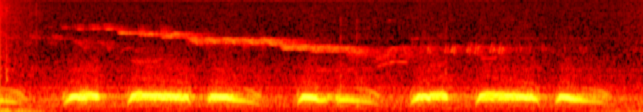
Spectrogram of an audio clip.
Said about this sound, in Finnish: Raamatussa ja myös virressä kuvataan kyyhkysen laulua kaunilla tavalla. Kyllä se laulu on kuitenkin aika yksitoikkoista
